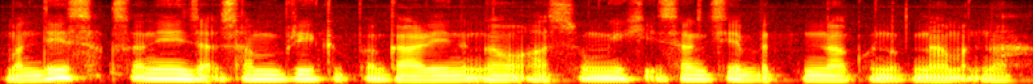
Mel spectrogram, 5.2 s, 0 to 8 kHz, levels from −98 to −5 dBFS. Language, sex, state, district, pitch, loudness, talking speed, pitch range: Garo, male, Meghalaya, West Garo Hills, 110 Hz, -17 LUFS, 115 wpm, 105-125 Hz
